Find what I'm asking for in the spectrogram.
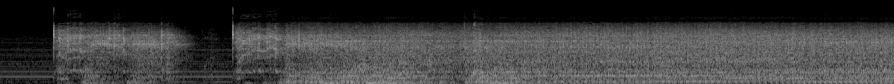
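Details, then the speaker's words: GY6 150cc Chinese retro scooter (Verano 150) after valve adjustment, on center stand, plastics off: brief crank then settles into a busy even idle with no valvetrain tapping; normal idle. "better it's not tapping I don't speak just oh I messed with it a whole lot rear wheel just a little bit worked out right on the idol sounds like it's running pretty"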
